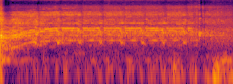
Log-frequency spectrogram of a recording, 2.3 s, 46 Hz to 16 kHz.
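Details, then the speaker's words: Honda GX390 engine on key start cranks in steady even pulses but never catches. A spark tester shows no spark, and the faulty low-oil sensor on the side of the block (yellow wire) is killing the ignition. "I'm turning the key it's cranking it's cranking I checked the spark and there's no spark"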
